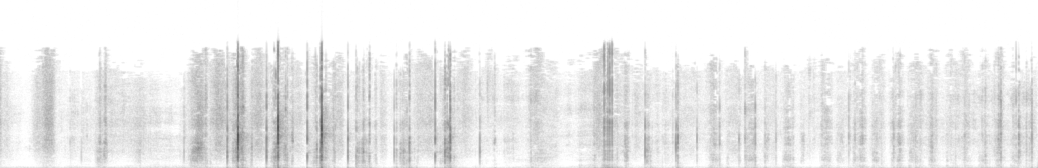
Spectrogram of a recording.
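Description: A small stylus scratches the black coating off a flat, thin cardboard scratch-off jigsaw puzzle. Dense, dry scraping strokes come in quick overlapping bursts with bright, crackly edges over a steady low rumble, and each short stroke dies away almost at once.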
